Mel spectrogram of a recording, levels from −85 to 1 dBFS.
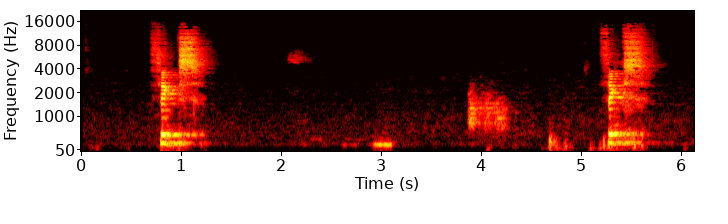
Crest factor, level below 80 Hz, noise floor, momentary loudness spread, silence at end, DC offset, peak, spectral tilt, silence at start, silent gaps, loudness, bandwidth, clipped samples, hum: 24 dB; -64 dBFS; -67 dBFS; 25 LU; 0.45 s; under 0.1%; 0 dBFS; -1.5 dB/octave; 0.7 s; none; -18 LUFS; 15.5 kHz; under 0.1%; none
